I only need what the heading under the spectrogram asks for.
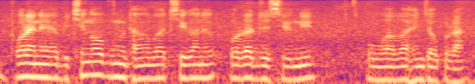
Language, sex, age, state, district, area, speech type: Bodo, male, 30-45, Assam, Kokrajhar, rural, spontaneous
